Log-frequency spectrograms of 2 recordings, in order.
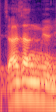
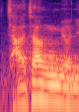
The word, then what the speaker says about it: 자장면: 때 국어 지문에 그 저희는 이제 짜장면 이렇게 읽었는데 그 해 주시는 국어 선생님이 자장면 이렇게 정확하게 발음을 해 주셨는데 그때 기억이 어 많이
